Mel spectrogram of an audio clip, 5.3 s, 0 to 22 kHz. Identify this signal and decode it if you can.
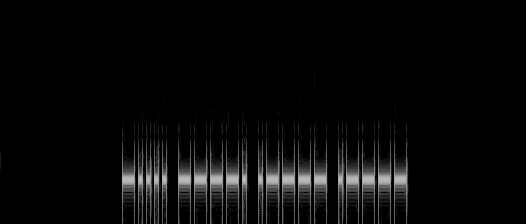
Morse code, heard as a keyed tone, about 30 wpm, 700 Hz. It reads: 6911
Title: Numbers - 4-Digit 30wpm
